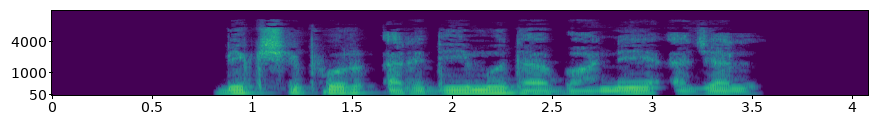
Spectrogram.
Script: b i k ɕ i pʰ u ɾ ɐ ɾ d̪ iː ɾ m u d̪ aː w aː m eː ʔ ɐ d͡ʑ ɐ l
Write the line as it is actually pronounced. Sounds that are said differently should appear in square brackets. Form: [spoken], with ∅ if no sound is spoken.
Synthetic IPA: b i k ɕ i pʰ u ɾ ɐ ɾ d̪ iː [∅] m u d̪ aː [b] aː [n] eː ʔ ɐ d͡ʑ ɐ l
